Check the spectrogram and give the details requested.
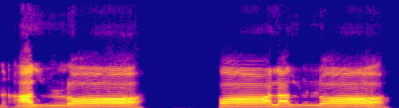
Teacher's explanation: আল্লাহ পুর অর্থাৎ মুখ গোল করে পড়তে হবে।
